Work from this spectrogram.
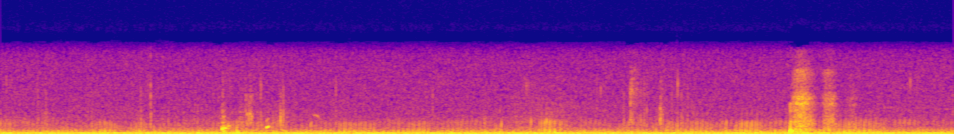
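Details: Nighttime purring from Ollie, a young female cat attempting to nurse on someone's chin indoors: a constant deep drone with light smacking sounds and a short louder rustle near the end.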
